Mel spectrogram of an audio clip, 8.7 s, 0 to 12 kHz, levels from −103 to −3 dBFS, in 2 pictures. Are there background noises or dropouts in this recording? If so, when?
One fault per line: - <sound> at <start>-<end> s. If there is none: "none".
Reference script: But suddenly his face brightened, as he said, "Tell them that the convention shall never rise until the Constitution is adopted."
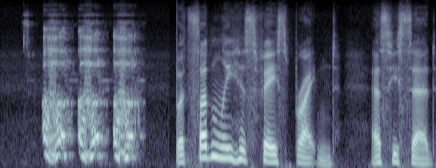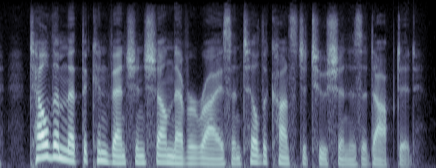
- cough at 0.2-1.5 s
